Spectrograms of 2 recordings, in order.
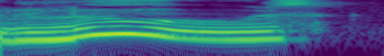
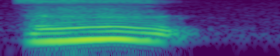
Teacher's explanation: to lose has a zed sound which you make with your tongue high in the mouth close to the back of the teeth and you vibrate the air through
